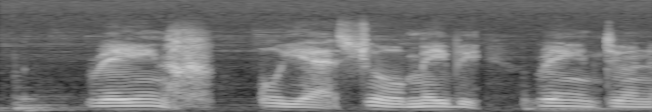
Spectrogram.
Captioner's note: chuckles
